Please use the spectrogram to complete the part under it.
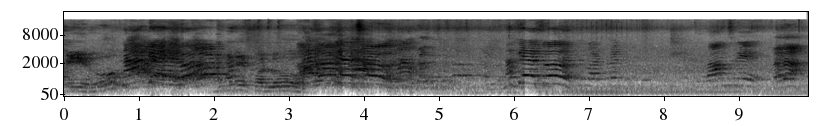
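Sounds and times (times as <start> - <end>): children speaking and calling out: 0.8 - 2.2, 3.0 - 9.9.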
